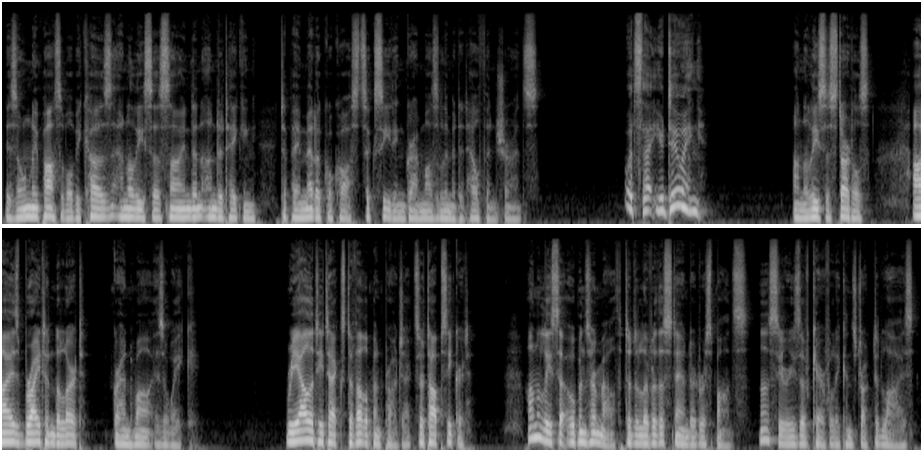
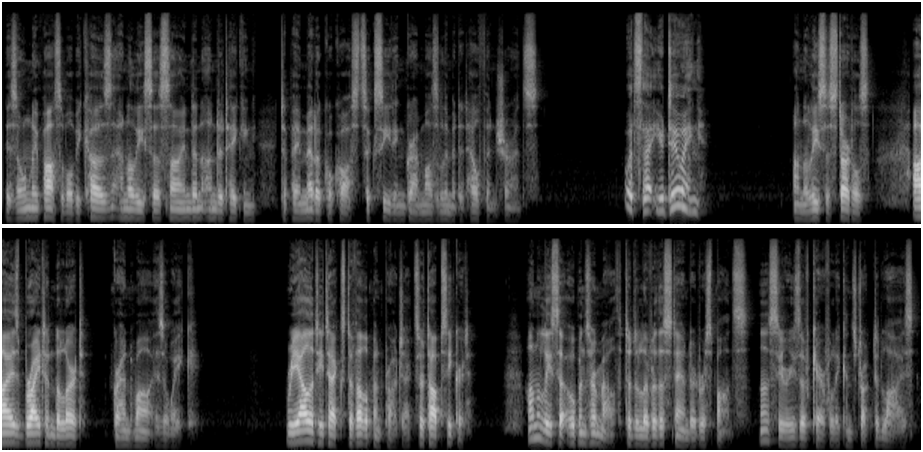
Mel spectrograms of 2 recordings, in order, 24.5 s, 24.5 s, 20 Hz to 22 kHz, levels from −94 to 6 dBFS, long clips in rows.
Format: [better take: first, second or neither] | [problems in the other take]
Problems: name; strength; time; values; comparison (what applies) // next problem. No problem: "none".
first | thin; very; fading below 400 Hz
